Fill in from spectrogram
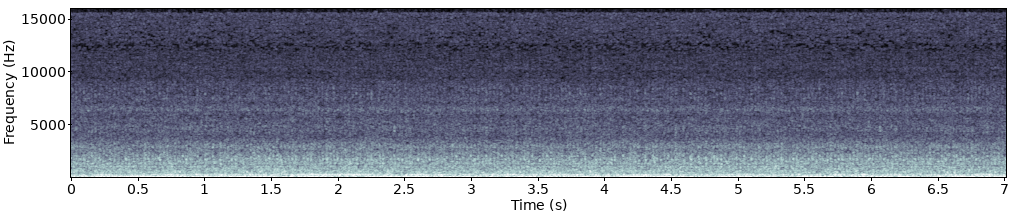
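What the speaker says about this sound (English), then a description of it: "This tractor looks great with the sprayer on the back." A tractor engine with a sprayer attached, in the Farming Simulator game, drones as a steady, loud, low rumble with broad noise throughout and no voices.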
